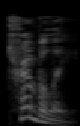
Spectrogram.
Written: trembly

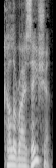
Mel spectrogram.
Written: colorization

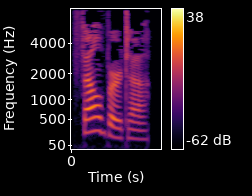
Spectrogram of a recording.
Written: felberta

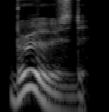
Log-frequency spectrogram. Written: bruised

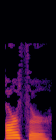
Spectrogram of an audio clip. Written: arthur

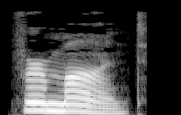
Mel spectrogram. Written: vermont

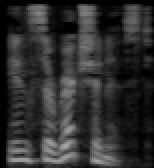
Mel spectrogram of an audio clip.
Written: insurrectionist

